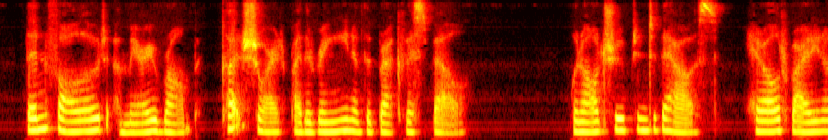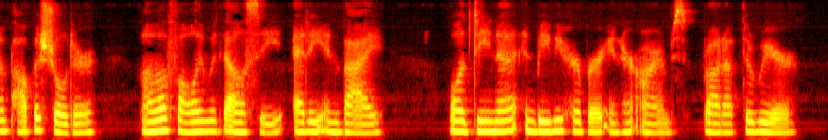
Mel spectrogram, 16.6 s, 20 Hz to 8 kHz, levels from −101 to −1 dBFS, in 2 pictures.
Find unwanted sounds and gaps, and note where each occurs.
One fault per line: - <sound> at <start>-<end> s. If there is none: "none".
none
